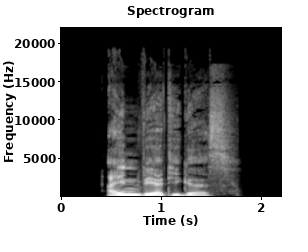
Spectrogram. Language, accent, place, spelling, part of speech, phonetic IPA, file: German, Germany, Berlin, einwertiges, adjective, [ˈaɪ̯nveːɐ̯tɪɡəs], De-einwertiges.ogg
- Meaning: strong/mixed nominative/accusative neuter singular of einwertig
